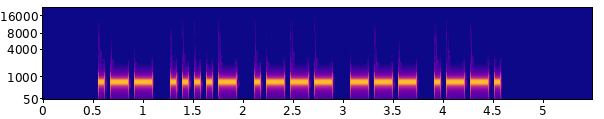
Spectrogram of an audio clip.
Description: Morse code, heard as a keyed tone, about 21 wpm, 700 Hz. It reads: W4JOP
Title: USA Call Signs - 5 Characters - Repeated 3x - 20wpm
